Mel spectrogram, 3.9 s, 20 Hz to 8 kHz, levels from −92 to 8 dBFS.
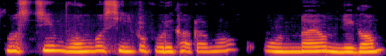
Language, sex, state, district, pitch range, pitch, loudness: Bengali, male, West Bengal, North 24 Parganas, 185-210 Hz, 195 Hz, -14 LUFS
